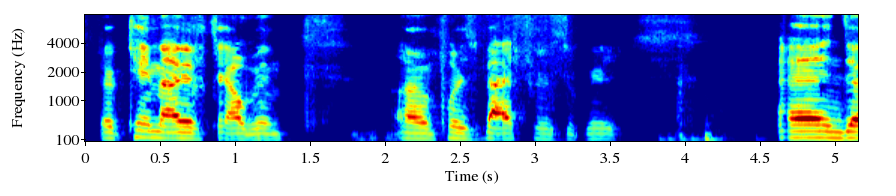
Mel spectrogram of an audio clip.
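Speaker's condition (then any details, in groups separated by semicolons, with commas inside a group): Cerebral palsy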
